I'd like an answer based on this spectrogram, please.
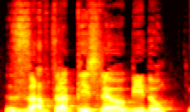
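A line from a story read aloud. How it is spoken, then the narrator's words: Answered joyfully. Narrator (Ukrainian): відповів радісно Хаул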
